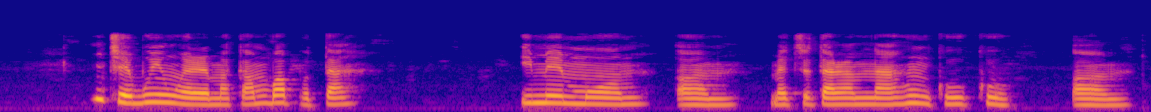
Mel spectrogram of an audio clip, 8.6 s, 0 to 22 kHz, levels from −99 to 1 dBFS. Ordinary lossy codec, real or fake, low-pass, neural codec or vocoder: none; real; 7.2 kHz; none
